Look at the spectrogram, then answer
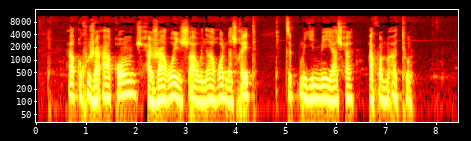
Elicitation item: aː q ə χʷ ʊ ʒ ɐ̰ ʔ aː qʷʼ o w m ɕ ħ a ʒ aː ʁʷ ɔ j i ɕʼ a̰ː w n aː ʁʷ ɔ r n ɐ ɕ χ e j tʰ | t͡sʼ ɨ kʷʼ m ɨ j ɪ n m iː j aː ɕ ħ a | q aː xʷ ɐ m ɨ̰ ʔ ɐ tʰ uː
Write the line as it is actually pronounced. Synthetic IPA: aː q ə xʷ ʊ ʒ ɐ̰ ʔ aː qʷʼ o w m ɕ ħ a ʒ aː ʁʷ ɔ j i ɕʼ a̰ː w n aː ʁʷ ɔ r n ɐ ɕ χ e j tʰ | t͡sʼ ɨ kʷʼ m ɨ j ɪ n m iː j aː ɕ ħ a | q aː xʷ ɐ m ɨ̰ ʔ ɐ tʰ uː

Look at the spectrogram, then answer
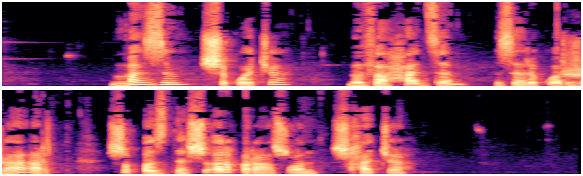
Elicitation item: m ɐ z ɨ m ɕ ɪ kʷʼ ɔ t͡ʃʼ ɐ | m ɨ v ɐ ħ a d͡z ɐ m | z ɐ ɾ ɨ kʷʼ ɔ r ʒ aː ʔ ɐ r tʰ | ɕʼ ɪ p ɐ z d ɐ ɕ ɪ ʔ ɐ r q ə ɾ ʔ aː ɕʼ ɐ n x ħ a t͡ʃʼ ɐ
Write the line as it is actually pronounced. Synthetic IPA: m ɐ z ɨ m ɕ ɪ kʷʼ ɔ t͡ʃʼ ɐ | m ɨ v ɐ ħ a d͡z ɐ m | z ɐ ɾ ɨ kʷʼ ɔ r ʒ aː ʔ ɐ r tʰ | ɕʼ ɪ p ɐ z d ɐ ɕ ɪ ʔ ɐ r q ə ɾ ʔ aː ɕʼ ɐ n ɕ ħ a t͡ʃʼ ɐ

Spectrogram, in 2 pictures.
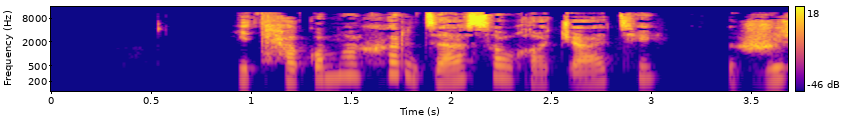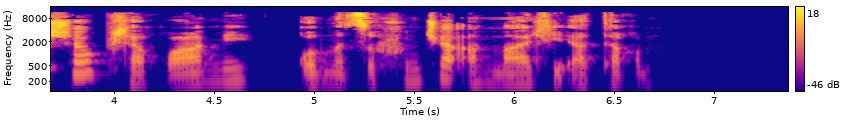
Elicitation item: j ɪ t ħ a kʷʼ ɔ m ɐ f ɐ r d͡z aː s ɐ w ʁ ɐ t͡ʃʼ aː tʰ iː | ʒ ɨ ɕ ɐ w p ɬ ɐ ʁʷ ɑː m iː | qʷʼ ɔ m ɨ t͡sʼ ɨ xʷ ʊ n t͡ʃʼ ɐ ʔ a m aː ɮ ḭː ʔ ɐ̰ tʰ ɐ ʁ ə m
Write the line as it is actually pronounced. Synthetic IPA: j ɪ t ħ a kʷʼ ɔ m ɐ x ɐ r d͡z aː s ɐ w ʁ ɐ t͡ʃʼ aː tʰ iː | ʒ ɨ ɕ ɐ w p ɬ ɐ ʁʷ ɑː m iː | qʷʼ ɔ m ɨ t͡sʼ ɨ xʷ ʊ n t͡ʃʼ ɐ ʔ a m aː ɮ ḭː ʔ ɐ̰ tʰ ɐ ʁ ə m

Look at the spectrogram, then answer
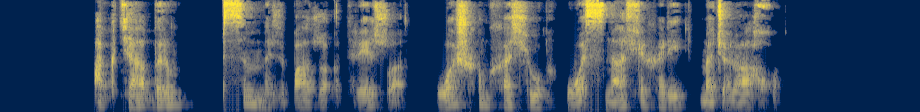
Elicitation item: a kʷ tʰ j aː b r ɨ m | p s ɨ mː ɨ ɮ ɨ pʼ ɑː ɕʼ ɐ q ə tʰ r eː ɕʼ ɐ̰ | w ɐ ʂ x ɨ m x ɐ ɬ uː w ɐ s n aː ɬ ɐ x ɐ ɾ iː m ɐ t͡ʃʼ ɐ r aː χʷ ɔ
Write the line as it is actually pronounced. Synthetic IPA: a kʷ tʰ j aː b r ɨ m | p s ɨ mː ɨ ɮ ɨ pʼ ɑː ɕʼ ɐ q ə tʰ r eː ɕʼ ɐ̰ | w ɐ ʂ x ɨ m x ɐ ɬ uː w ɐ s n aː ɬ ɐ x ɐ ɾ iː m ɐ t͡ʃʼ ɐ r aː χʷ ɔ

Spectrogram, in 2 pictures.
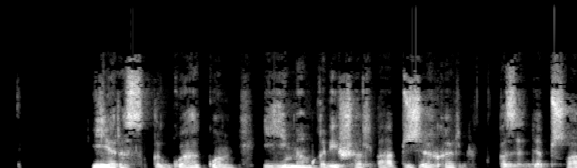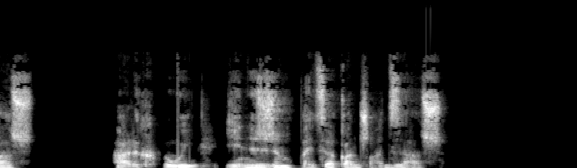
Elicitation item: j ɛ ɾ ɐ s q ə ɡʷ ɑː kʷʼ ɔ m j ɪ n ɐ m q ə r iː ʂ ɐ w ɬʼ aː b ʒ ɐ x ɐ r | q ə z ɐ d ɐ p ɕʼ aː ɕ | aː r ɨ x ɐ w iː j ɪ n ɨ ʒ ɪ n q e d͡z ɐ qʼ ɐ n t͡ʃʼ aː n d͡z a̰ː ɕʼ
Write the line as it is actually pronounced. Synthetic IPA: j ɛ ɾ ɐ s q ə ɡʷ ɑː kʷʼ ɔ m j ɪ m ɐ m q ə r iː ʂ ɐ ɬʼ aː b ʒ ɐ x ɐ r | q ə z ɐ d ɐ p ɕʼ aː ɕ | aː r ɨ x ɐ w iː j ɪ n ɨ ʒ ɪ m q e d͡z ɐ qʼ ɐ n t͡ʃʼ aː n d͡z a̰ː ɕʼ

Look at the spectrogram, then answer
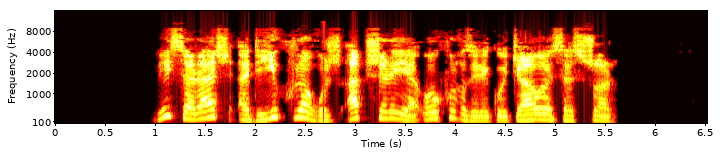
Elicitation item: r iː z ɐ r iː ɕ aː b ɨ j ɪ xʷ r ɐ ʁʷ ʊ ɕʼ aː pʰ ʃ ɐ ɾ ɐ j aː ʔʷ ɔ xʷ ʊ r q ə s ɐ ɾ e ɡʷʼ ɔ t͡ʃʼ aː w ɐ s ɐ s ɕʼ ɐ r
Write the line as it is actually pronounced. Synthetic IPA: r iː s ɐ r aː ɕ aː d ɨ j ɪ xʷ r ɐ ʁʷ ʊ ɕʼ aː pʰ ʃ ɐ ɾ ɐ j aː ʔʷ ɔ xʷ ʊ r q ə z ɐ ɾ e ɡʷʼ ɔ t͡ʃʼ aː w ɐ s ɐ s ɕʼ ɐ r

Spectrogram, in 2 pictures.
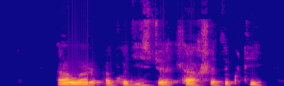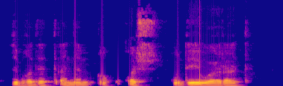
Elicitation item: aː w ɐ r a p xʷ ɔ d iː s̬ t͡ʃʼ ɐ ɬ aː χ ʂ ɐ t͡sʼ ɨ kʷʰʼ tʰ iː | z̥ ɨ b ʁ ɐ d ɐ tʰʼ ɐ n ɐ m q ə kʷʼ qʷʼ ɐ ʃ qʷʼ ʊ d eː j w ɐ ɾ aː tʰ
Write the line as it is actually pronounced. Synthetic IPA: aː w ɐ r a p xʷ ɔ d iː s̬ t͡ʃʼ ɐ ɬ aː χ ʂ ɐ t͡sʼ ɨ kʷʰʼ tʰ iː | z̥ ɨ b ʁ ɐ d ɐ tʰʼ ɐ n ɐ m q ə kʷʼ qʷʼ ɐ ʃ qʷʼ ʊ d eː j w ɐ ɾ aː tʰ

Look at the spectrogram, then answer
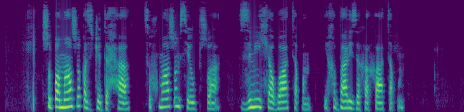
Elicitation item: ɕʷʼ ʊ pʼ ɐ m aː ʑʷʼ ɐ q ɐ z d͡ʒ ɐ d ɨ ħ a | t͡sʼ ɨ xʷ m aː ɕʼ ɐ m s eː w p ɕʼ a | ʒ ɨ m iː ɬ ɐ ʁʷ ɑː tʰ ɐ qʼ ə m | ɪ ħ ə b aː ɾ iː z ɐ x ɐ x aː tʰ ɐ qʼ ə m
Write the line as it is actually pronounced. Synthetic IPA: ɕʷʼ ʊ pʼ ɐ m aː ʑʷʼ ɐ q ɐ z d͡ʒ ɐ d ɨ ħ a | t͡sʼ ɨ xʷ m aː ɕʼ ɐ m s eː w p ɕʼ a | z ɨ m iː ɬ ɐ ʁʷ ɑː tʰ ɐ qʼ ə m | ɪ χ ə b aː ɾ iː z ɐ x ɐ x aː tʰ ɐ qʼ ə m

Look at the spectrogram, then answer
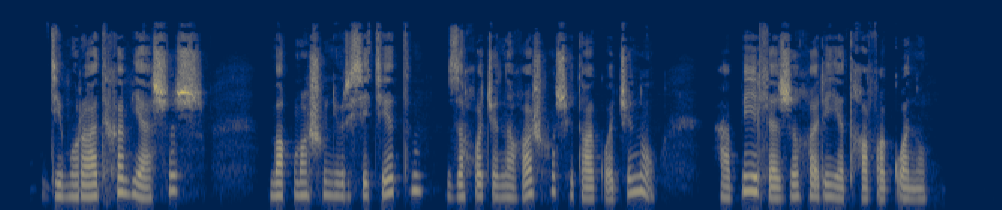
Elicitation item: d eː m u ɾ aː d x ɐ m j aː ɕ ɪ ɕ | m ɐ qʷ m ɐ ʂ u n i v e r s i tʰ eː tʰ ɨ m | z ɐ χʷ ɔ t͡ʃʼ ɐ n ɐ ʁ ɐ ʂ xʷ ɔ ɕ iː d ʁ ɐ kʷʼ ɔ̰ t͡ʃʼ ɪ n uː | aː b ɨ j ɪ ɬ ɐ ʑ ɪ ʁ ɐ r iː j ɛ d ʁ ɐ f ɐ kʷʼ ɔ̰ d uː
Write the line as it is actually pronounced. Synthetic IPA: d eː m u ɾ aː d x ɐ m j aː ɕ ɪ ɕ | m ɐ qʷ m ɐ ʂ u n i v e r s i tʰ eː tʰ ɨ m | z ɐ χʷ ɔ t͡ʃʼ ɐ n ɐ ʁ ɐ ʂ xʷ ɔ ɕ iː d ʁ ɐ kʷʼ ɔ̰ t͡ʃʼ ɪ n uː | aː b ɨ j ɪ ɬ ɐ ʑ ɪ ʁ ɐ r iː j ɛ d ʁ ɐ f ɐ kʷʼ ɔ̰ n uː

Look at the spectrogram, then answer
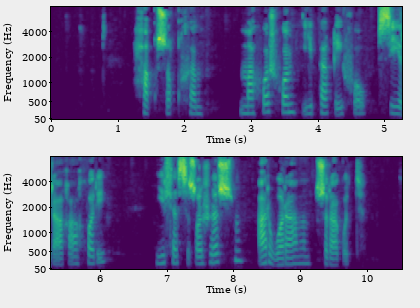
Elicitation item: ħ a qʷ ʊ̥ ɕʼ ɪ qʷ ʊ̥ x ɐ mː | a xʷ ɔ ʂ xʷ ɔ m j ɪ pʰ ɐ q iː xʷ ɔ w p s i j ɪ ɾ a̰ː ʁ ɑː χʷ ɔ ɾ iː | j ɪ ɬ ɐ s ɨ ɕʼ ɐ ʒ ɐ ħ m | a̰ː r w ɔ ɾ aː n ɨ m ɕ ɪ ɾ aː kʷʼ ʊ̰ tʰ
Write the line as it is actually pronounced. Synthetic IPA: ħ a qʷ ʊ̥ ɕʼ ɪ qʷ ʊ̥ x ɐ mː | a xʷ ɔ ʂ xʷ ɔ m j ɪ pʰ ɐ q iː xʷ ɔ w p s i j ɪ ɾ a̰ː ʁ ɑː χʷ ɔ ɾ iː | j ɪ ɬ ɐ s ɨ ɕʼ ɐ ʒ ɐ ɕ m | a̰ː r w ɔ ɾ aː m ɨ m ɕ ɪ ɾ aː kʷʼ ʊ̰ tʰ

